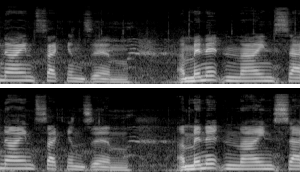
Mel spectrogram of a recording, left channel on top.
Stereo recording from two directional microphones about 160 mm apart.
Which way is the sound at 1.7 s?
35° right (ahead or behind).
